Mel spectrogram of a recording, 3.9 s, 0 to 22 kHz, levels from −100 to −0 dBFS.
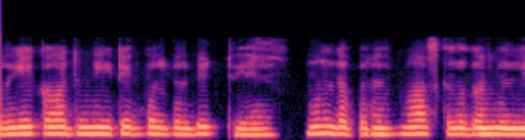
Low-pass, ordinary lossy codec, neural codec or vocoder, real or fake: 7.2 kHz; none; codec, 16 kHz, 2 kbps, FreqCodec, smaller model; fake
